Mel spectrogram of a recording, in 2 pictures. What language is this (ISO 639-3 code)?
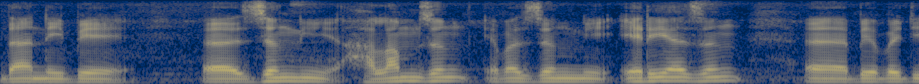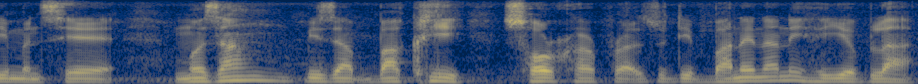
brx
